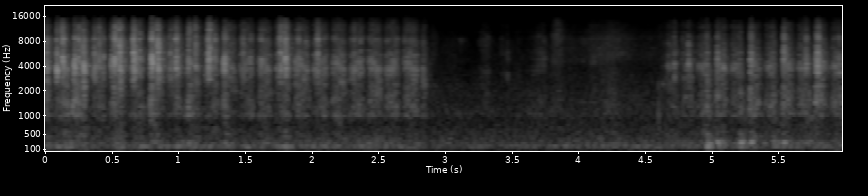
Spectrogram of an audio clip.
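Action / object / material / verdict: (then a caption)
scrape / black-coated scratch art paper card / coated paper / none. Fingertips rub the remaining black coating off the background of a flat black-coated scratch art card scattered with loose crumbs. Rapid, bright, papery rubbing strokes repeat for about three seconds, fall to near silence for a moment, then resume toward the end.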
